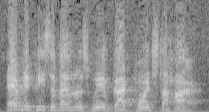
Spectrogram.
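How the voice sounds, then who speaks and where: Hard-nosed cop, bright sharp voice, slightly high, old hissy film sound. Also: male voice, lively intonation, fast, full character voice, low-quality recording. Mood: gruff. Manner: blunt, bullying interrogator. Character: tough, pushy male police detective. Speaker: police detective. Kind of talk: 1930s film acting. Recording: faint hiss of 1930s film soundtrack.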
